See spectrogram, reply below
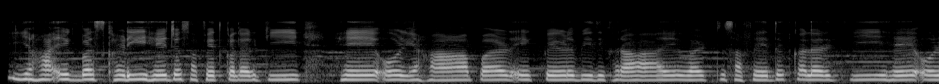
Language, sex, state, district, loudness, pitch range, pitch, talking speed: Hindi, female, Uttar Pradesh, Varanasi, -22 LUFS, 205-220 Hz, 210 Hz, 165 wpm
